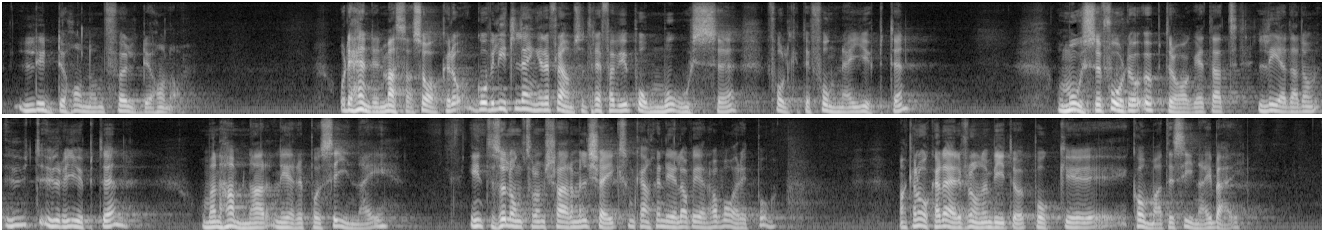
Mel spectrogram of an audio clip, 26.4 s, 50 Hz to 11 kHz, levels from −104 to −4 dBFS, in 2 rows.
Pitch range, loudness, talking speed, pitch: 135-170 Hz, -26 LUFS, 155 wpm, 150 Hz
